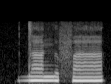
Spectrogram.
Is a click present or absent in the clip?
absent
